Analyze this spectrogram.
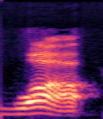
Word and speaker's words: WAP: was it just wap it's wap pronounced wah but we all know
